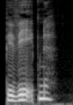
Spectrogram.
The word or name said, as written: bevæbne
